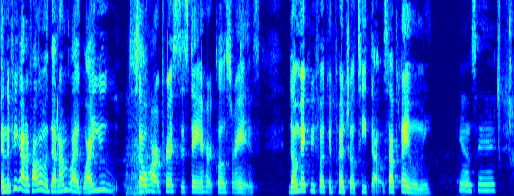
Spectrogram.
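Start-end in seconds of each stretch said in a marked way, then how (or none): none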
